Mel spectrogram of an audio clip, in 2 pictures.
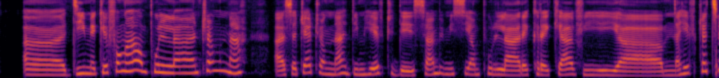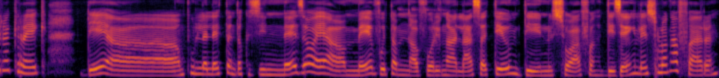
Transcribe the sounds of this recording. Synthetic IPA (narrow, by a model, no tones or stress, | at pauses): ad̪imekefoŋaːmpulunəɳʈ͡ʂaŋuna | saʈ͡ʂiaʈ͡ʂaŋunaɦd̪imiɦefi̥ʈ͡ʂəd̪esambimisiampulunəɾekʲiɾekʲaviaminaɦefi̥ʈ͡ʂət͡siɾekʲirekʲə̥d̪eaː | mpulunəlek̚t̪and̪akuzininezaweamevot̪aminavolaŋalasət̪ewɲid̪enuswafaŋəd̪ezeɲilensulaŋafaɾanə̥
